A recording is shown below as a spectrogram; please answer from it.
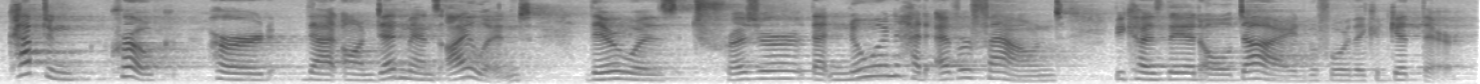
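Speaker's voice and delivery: ordinary delivery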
